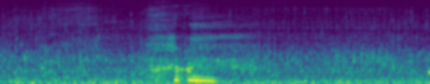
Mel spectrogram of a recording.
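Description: Steady rushing of a small stream over a riffle. About halfway through, a man gives a short wordless vocal sound that falls in pitch.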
